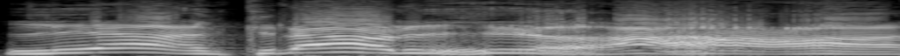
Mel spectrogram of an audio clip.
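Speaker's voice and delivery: very loud, very slow bellow with drawn-out ah. Imagining someone running at a coworker with a sword: Arnold impression. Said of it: "good Arnold impression".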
